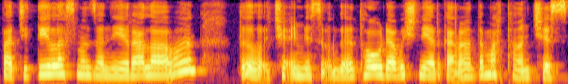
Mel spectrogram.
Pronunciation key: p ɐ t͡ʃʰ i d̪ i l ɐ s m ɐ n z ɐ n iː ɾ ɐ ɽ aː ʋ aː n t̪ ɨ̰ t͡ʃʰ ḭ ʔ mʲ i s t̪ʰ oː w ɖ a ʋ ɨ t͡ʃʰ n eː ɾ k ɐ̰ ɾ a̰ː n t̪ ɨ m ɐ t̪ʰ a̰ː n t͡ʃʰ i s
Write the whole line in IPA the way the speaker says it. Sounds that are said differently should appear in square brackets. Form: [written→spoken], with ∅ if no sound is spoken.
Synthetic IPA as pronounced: p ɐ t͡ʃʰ i [d̪→t̪] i l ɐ s m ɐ n z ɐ n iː ɾ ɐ [ɽ→l] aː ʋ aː n t̪ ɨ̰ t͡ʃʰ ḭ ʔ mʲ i s t̪ʰ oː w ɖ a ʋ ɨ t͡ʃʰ n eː ɾ k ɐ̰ ɾ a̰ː n t̪ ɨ m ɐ t̪ʰ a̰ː n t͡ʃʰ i s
